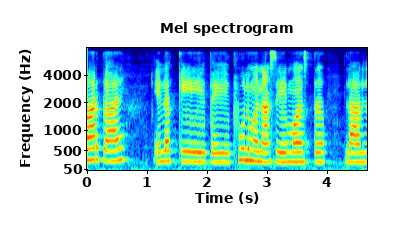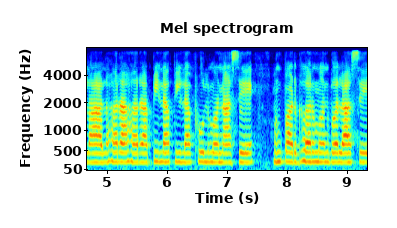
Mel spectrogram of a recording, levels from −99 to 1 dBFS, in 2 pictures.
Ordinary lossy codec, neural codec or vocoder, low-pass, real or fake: none; codec, 24 kHz, 3 kbps, HILCodec; 7.2 kHz; fake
